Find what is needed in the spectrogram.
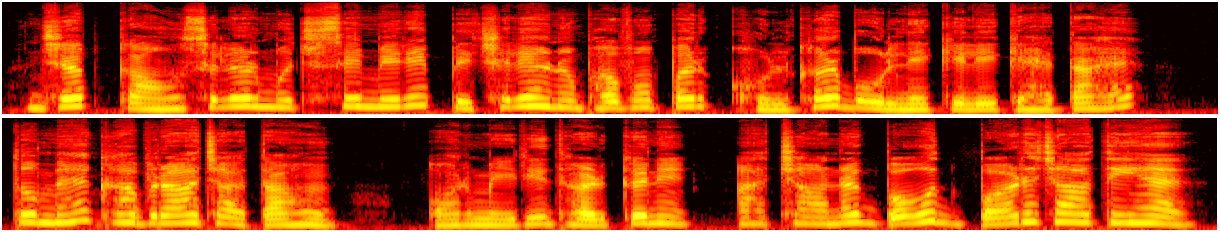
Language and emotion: Hindi, fearful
